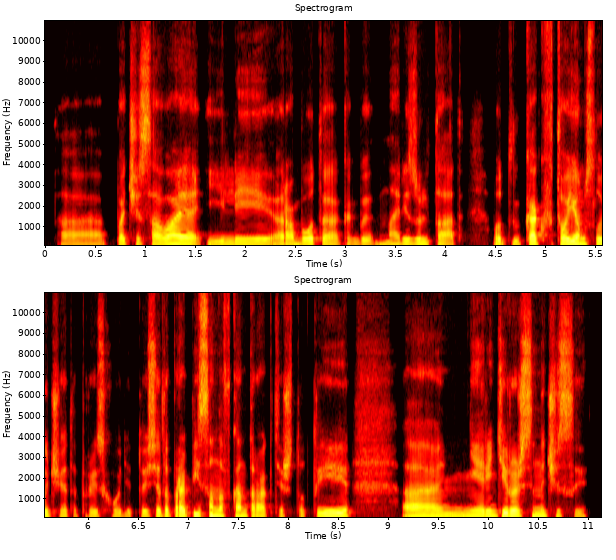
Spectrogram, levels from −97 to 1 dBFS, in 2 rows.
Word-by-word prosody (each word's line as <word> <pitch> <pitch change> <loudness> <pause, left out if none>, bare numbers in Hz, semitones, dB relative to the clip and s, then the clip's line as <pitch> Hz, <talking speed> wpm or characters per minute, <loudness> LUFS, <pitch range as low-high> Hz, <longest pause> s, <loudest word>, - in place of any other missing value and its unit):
а, 125 -1 -9
почасовая, 155 +5 +2
или 135 -2 -3
работа 135 0 -1
как 120 0 -13
бы 120 0 -6
на 130 -3 -7
результат. 135 +1 -4 0.3
Вот - - -3
как 155 0 +5
в - - -14
твоем 145 -1 +5
случае 130 -3 -2
это - - -21
происходит? 125 0 -10
То - - -16
есть 130 +2 -4
это 145 0 +1
прописано 160 +3 +3
в - - -13
контракте, 135 -4 -2
что - - -8
ты, 155 -1 +4 0.5
а, 125 -1 +3
не 130 +1 -1
ориентируешься 135 +2 +4
на 130 -1 +1
часы? 125 0 -6
135 Hz, 150 wpm, -25 LUFS, 125-145 Hz, 0.5 s, как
